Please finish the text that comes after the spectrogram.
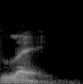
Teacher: The aleph kind of goes away, kind of disappears in the sound here. It's called a quiescent aleph.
